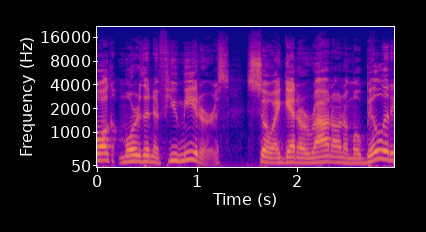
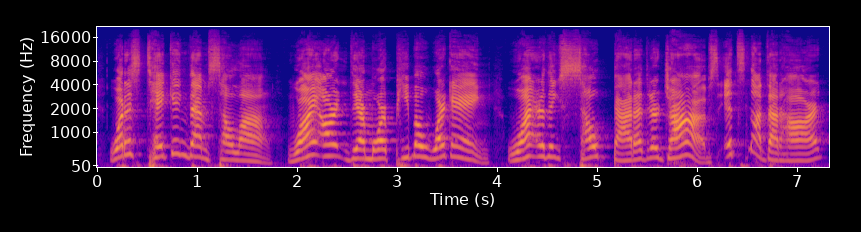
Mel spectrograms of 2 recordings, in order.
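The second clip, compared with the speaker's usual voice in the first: high, exasperated griping; whiny impatient customer complaint; complaining; 6 semitones higher, 4 dB louder than usual. A narrator's reading. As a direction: gripe indignantly in a raised pitch. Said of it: "complaining about the wait".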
